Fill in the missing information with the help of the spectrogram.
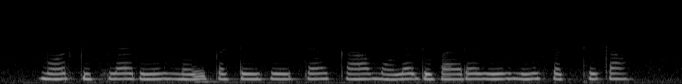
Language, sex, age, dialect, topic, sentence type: Chhattisgarhi, female, 18-24, Western/Budati/Khatahi, banking, question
